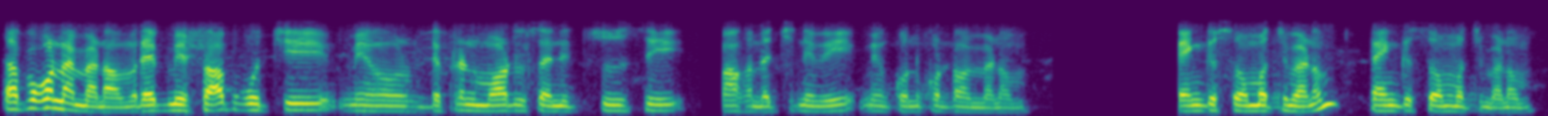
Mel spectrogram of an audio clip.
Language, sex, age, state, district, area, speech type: Telugu, male, 30-45, Andhra Pradesh, Nellore, rural, conversation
